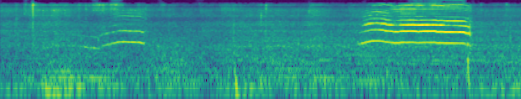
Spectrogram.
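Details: Domestic cat, a mother nursing her kitten: two clear tonal mews, a short rising one near the start, then a longer, steady, harmonic-rich mew about a second long, over a faint background hiss.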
